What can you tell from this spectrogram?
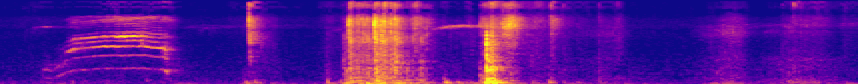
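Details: A small black kitten in Germany playing with its cat cave gives one clear meow, rising then falling, followed by thumps, scuffling and rustling as it romps indoors.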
